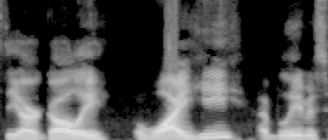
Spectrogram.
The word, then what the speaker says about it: Owyhee: It's the Argali Owyhee, I believe is how you say it.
